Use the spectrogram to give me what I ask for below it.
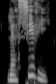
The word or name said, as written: Syrie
